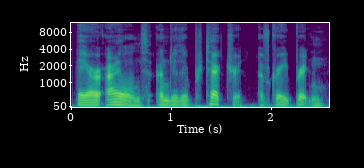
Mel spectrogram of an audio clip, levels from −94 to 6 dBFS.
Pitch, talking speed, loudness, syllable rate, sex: 90 Hz, 210 wpm, -20 LUFS, 7.6 syllables/s, male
